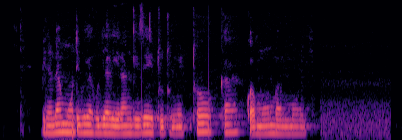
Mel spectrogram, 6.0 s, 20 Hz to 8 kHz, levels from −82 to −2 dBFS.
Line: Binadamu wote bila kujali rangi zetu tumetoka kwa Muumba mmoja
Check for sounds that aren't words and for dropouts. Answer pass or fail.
pass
